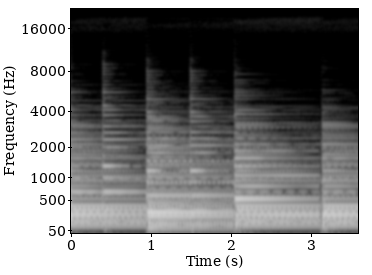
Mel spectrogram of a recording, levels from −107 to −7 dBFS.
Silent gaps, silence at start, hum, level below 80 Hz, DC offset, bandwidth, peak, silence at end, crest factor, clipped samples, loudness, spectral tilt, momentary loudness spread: none; 0 s; none; -66 dBFS; under 0.1%; 7.6 kHz; -16 dBFS; 0 s; 14 dB; under 0.1%; -31 LUFS; -9 dB/octave; 6 LU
